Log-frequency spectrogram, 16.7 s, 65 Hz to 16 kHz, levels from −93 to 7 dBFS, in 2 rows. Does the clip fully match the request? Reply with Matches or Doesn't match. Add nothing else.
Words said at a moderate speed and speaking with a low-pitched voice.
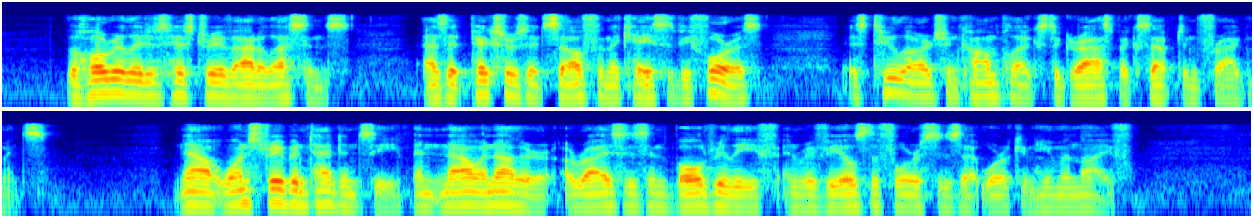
Matches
